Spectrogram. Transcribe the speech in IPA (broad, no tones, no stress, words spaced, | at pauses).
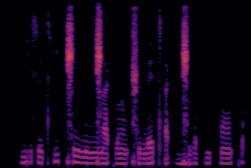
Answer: jisɨtʰi ǁĩlnʉŋ͡ǁak lɔ̃ǁʉwɛ tʼakɡ͡ǁɨɐ̯ kifɔ̃k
